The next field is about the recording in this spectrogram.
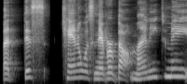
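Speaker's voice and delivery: ordinary delivery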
